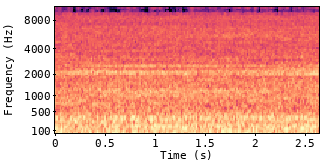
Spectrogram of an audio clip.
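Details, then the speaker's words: Goodman gas furnace after repair, error code cleared: draft inducer motor starts with a steady low even whirring hum, no rattles or bearing noise; normal inducer operation before pressure switch closes and igniter lights. "Now here you guys see we're not getting a code anymore, which is perfect. Inducer motor is on."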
